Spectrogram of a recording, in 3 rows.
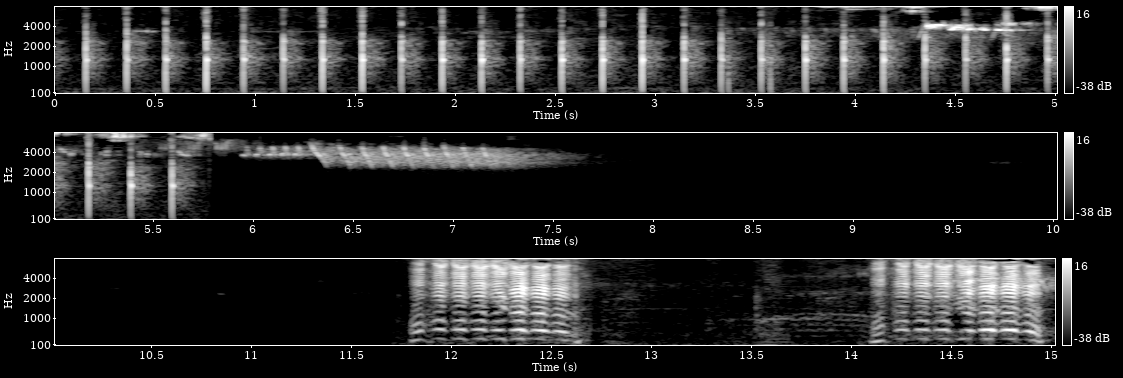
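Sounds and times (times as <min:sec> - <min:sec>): rapid evenly spaced knocks: 0:00.0 - 0:05.8
high bird-like chirps: 0:03.7 - 0:07.8.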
